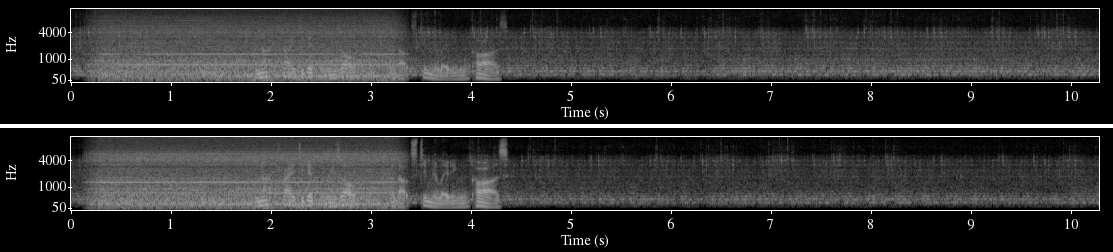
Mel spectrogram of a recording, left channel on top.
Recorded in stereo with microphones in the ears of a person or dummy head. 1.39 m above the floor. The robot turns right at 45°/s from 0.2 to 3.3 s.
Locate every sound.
1.8 s a man speaking: 155° right; by 4.5 s 90° right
